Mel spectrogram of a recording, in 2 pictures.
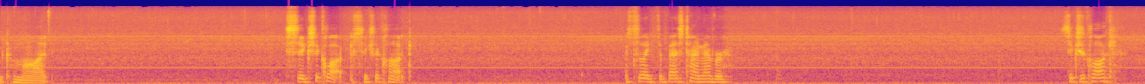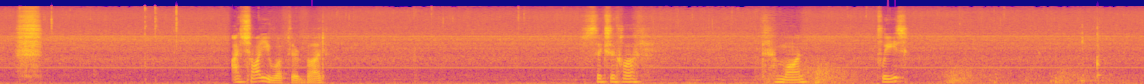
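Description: A young man talks in short bursts into a headset microphone, close up.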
